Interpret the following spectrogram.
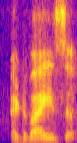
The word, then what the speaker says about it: advisor: I remember, I think 2 minutes before I told you if you have an ER or OR suffix, then stress is on the first syllable. Advisor.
